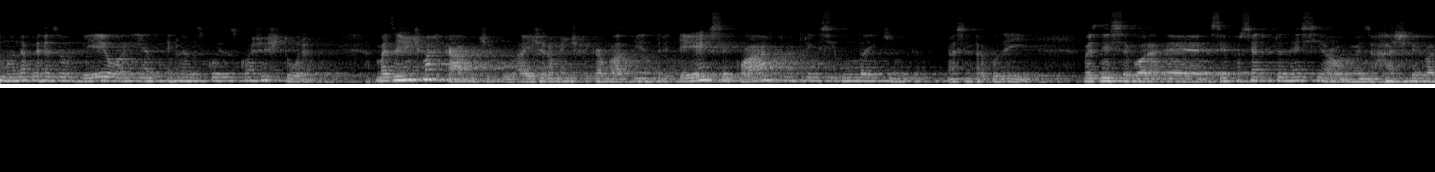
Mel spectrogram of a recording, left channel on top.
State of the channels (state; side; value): silent; right; digital silence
